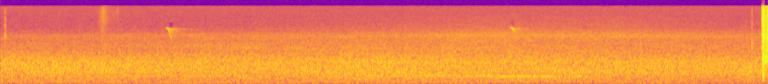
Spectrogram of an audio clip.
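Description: Steady rumble of nearby freeway traffic with a few faint bird chirps, then near the end a single sharp crack of an air rifle shot.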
